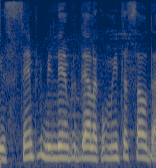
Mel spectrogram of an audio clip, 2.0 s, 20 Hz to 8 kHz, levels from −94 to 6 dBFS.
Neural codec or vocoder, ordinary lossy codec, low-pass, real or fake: none; none; none; real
